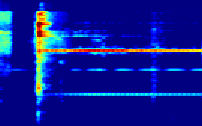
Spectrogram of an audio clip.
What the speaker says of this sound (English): I had to hit the bell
